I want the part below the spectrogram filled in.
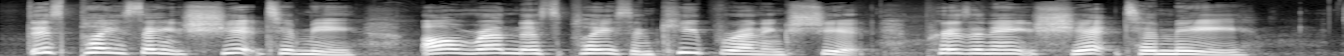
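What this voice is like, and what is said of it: Put-on southern US accent. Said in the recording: “Did he do it in the southern accent that you just used?”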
